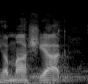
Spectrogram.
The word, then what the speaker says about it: Hamashiach: He is the Hamashiach, which is a correct Hebrew pronunciation, all right, and way to say, you know, that word Christ,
